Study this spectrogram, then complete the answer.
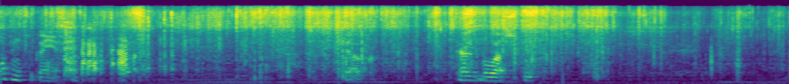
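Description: Plastic wrapping crinkles and rustles in hands.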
